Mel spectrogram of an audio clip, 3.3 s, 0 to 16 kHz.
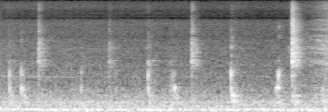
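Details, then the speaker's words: Suzuki LT125 ATV (said to be 1985) turned slowly by hand with good compression: scattered light ticks and a sharp click, not a clunk, in both directions; owner doubts a rod and suspects the valve train, possibly a slack cam chain. "It's not like a rod click. See, it clicks. And in the reverse direction. It's a click sound, not a clunk sound. So I doubt it's a rod. So it's probably something to do with the valve train."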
